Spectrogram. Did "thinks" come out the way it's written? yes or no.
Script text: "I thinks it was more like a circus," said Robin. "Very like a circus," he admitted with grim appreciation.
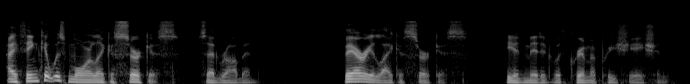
no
